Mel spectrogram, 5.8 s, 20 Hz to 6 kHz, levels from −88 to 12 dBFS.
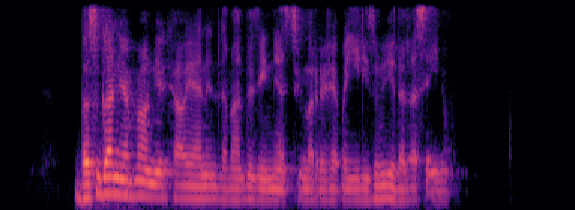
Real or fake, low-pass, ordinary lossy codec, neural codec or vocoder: fake; 5.4 kHz; Opus, 64 kbps; codec, 16 kHz, 1 kbps, X-Codec, HuBERT features, trained on balanced general audio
